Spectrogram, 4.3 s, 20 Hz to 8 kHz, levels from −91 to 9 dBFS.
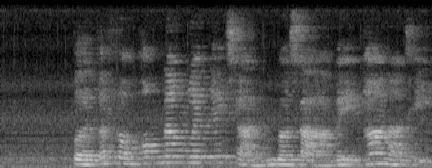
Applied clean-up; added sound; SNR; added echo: none; Drill / Mechanisms; 19 dB; reverberation time 0.5 s.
